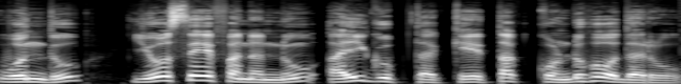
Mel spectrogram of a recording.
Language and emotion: Kannada, neutral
